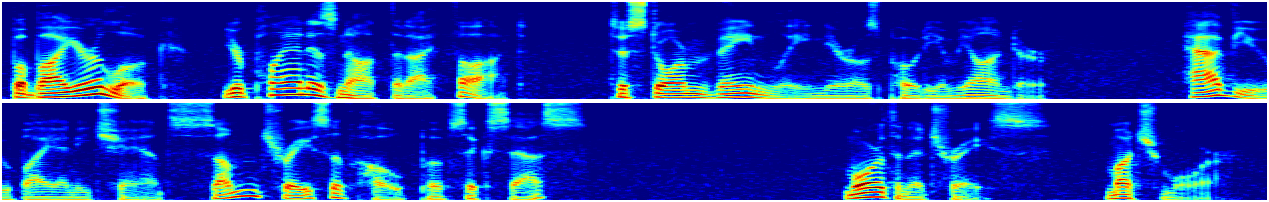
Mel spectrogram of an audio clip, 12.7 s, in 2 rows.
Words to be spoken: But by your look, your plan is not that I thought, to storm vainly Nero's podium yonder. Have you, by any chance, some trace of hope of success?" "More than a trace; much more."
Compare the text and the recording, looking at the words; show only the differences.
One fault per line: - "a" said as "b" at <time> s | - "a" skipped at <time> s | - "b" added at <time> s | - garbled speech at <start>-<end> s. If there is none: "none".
none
